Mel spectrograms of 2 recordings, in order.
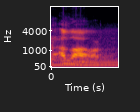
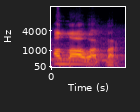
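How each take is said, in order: First: It is said sleepily, with no energy. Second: It is said with far too much energy.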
